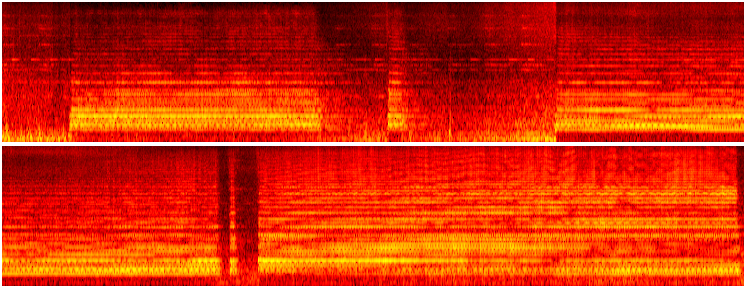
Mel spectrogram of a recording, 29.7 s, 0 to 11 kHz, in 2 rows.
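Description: Norfolk Southern EMD GP38-3 locomotive's air horn blowing for the grade crossing, a chord of several steady notes: a long blast, a brief toot, then two more long blasts split by a short gap. The train is rolling through the crossing near the end.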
